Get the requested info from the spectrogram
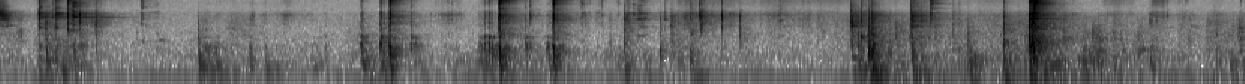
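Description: Metal scissors snipping lace and being handled: scattered sharp clicks in two clusters, from about two and a half seconds in and again from about six seconds in, the loudest near the end.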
